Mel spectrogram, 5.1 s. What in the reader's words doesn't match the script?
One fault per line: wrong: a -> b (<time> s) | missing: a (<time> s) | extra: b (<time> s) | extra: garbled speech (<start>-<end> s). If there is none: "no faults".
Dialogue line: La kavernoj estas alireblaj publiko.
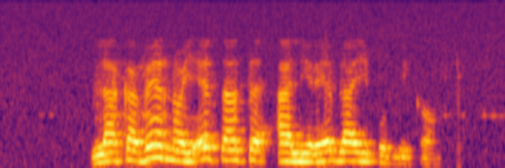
no faults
